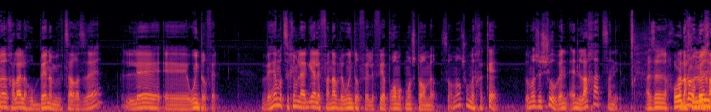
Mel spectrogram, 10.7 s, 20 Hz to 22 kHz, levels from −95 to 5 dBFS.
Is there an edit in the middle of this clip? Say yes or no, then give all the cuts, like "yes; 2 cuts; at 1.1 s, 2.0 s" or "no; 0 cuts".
no; 0 cuts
